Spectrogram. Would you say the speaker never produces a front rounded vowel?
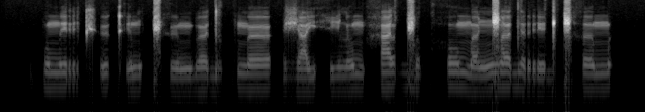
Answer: no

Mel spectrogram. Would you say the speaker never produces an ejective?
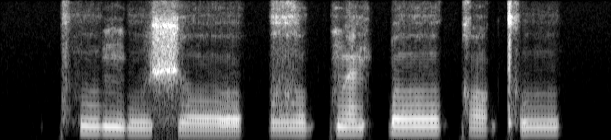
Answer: no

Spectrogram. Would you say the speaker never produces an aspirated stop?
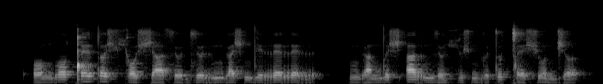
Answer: yes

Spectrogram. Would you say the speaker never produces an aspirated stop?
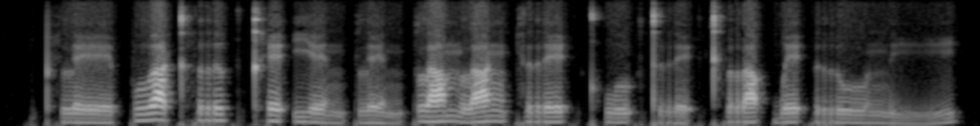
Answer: no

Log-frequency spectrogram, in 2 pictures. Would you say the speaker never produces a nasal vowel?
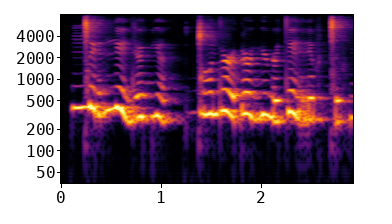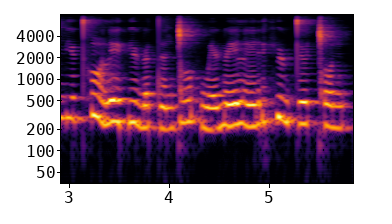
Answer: no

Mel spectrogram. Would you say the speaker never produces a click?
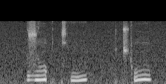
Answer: yes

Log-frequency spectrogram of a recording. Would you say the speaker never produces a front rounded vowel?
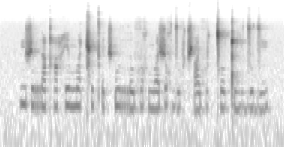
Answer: no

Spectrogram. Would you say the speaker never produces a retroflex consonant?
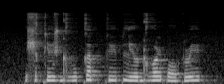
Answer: no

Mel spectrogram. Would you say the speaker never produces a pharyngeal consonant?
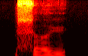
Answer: yes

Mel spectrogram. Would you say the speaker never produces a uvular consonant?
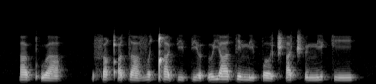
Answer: no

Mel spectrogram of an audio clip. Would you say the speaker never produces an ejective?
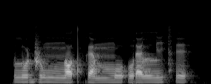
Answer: no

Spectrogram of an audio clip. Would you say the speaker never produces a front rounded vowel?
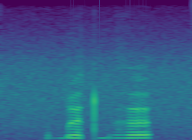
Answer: yes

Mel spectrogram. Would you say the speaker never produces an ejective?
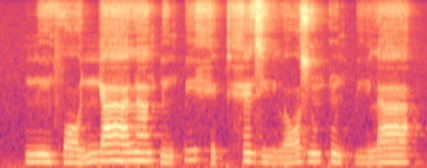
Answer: yes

